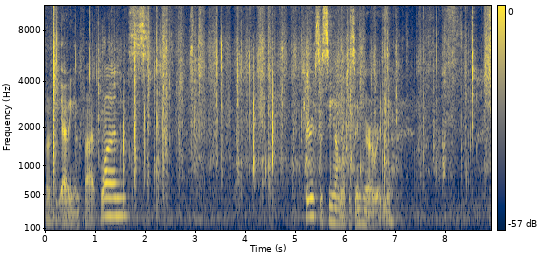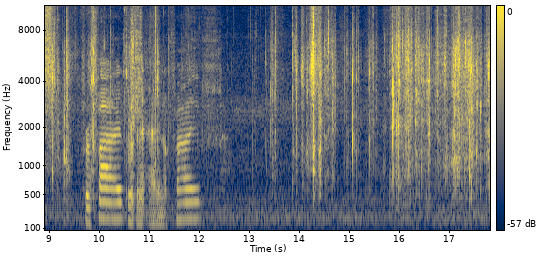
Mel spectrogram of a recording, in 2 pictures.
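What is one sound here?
Plastic pouches and sleeves crinkle and click as they are opened and handled.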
